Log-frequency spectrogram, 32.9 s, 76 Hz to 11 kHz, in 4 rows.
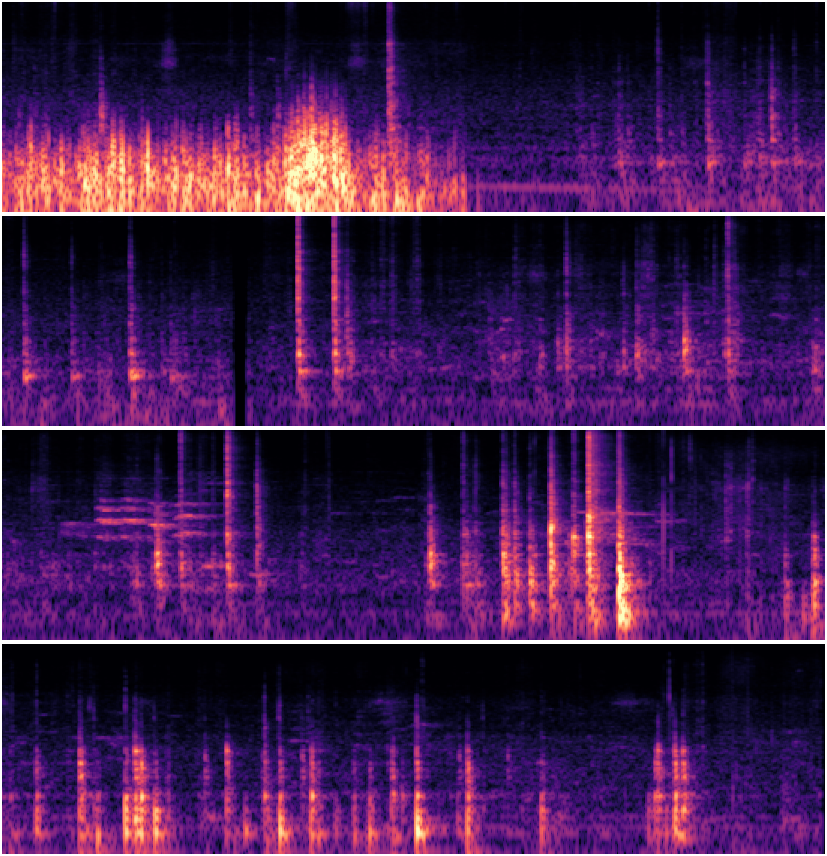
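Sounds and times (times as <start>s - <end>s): clicks and knocks of handwork: 11.0s - 17.1s, 17.7s - 19.8s, 20.7s - 32.9s.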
